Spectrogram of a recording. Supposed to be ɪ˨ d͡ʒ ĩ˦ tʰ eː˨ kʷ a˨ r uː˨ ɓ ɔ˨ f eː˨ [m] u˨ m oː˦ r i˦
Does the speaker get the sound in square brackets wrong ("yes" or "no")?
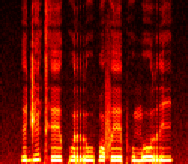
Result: yes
